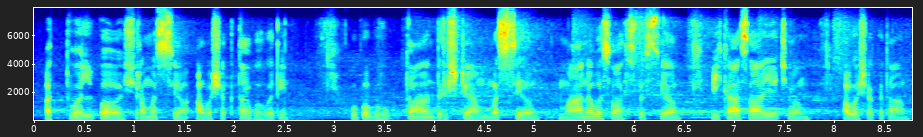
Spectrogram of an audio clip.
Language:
Sanskrit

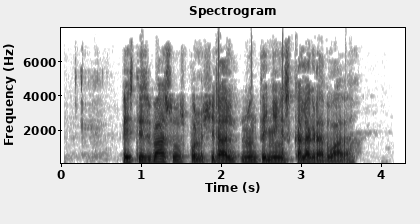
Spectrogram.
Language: Galician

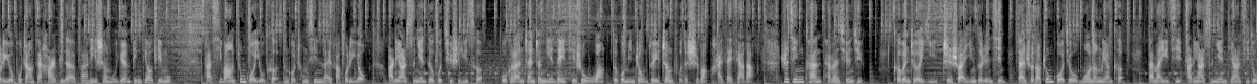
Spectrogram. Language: Chinese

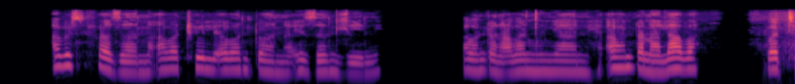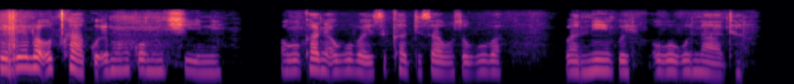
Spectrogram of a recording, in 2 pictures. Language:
North Ndebele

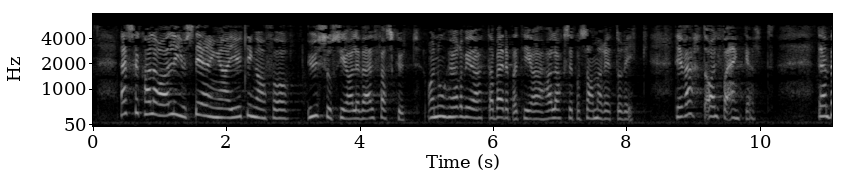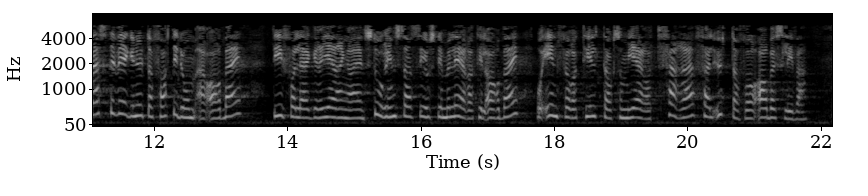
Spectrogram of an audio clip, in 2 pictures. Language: Norwegian Nynorsk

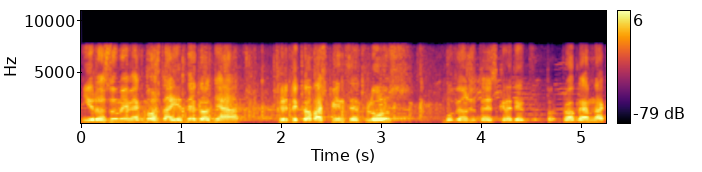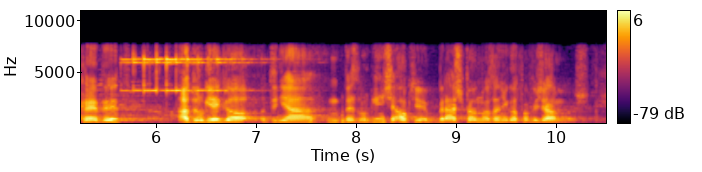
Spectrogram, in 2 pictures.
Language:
Polish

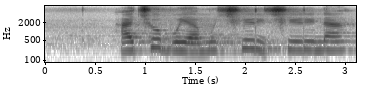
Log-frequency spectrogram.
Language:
Venda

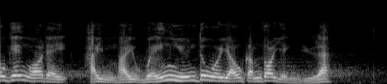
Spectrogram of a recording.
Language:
Cantonese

